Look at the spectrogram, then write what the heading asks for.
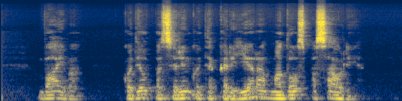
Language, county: Lithuanian, Panevėžys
